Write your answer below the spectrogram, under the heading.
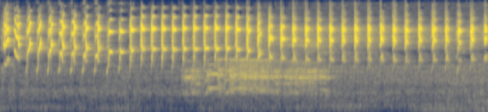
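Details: Caged lovebird giving a long 'konslet' style master song: a fast, even stream of sharp, high chirps, about seven per second, with a brief softer buzzy murmur in the middle.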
